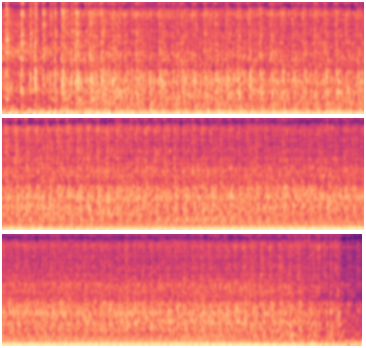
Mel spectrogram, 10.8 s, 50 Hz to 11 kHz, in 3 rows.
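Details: Squarebody truck with its original Rochester Quadrajet carburetor, before a swap to an Edelbrock 1406 and with the battery being charged: the carbureted V8 lopes unevenly at idle with a loose, lumpy beat. It runs poorly and the exact fault isn't clear.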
